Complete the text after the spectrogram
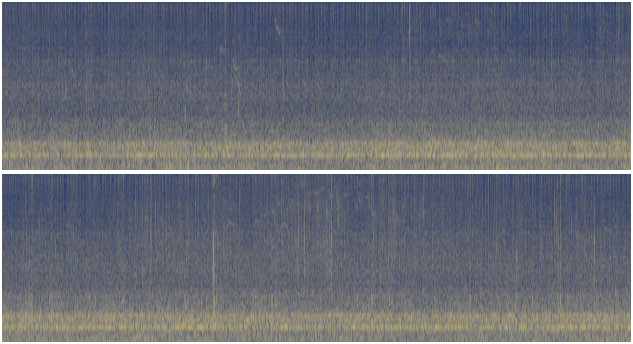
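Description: Wind rumbles against the moving vehicle.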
